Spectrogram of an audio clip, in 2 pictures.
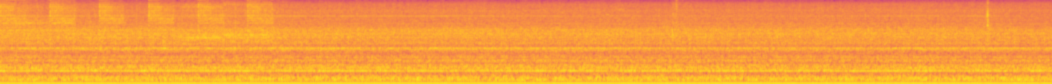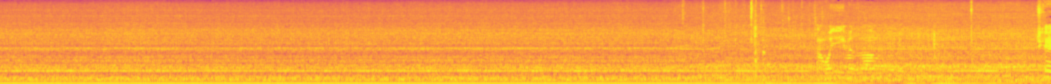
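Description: JCB telehandler's diesel engine idling steadily, heard inside the cab, with a constant hum running underneath.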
